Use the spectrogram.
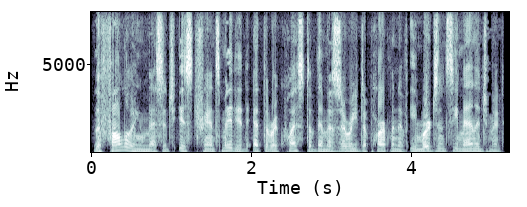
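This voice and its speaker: A man's voice: medium pitch, fairly bright tone, dry recording, lightly acted. Man acting as a solemn emergency newsreader, dry sound. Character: solemn male emergency newsreader announcing a disaster. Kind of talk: scripted emergency broadcast narration.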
